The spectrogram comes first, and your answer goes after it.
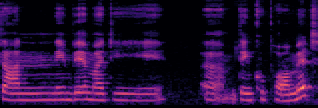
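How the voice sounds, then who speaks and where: A woman speaks at a very slow pace. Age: 30s. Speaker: schoolteacher on sabbatical. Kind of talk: casual interview.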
